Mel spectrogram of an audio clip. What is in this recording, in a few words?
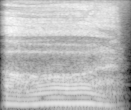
ZULU MALE; Spectrasonics; Heart of Africa 2; S.MALEDRY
